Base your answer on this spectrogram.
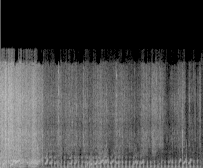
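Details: A guinea pig rumble struts, a low, fast, vibrating purr, more common in males, used to work out who is boss, often when new guinea pigs are introduced to a group.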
